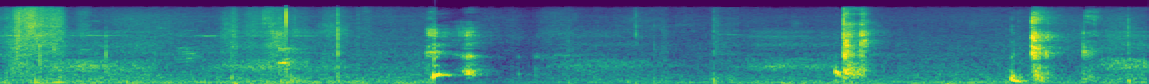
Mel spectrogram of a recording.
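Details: Onyx, lying on someone and playing, has three sharp, abrupt hiccups over about six seconds amid room noise and low voices; also fake coughing noted; hiccups.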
